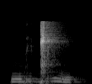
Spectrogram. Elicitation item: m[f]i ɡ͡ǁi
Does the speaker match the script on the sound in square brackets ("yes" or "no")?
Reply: no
